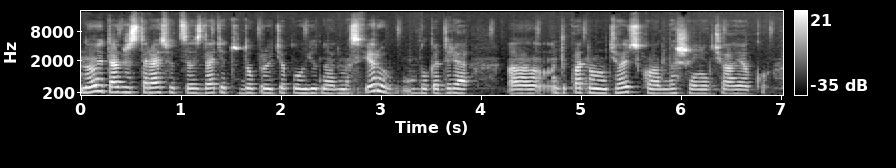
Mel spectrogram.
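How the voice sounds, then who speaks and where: A woman rattles off her words very quickly, her medium-pitched voice holding a fairly even intonation. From Arkhangelsk, northern Russia. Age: 20s. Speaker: entrepreneur, clothing shop owner. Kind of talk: interview.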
